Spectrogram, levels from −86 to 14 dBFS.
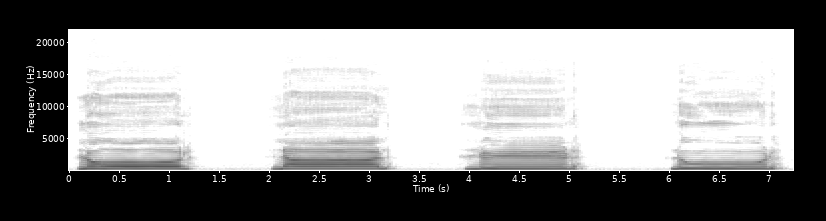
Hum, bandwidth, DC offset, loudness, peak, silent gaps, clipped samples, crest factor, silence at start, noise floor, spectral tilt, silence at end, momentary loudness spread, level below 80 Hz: none; 13 kHz; under 0.1%; -26 LUFS; -14 dBFS; none; under 0.1%; 14 dB; 0.1 s; -76 dBFS; -3 dB/octave; 0.15 s; 15 LU; under -90 dBFS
